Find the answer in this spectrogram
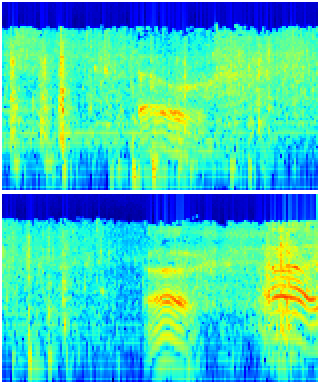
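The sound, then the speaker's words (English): A small rowboat rocks on the water, its wooden frame creaking in drawn-out, groaning bends over a steady wash of lapping water, moderately loud throughout. “The rocking movement of the small boat didn't help the dull, throbbing pain in my head.”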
